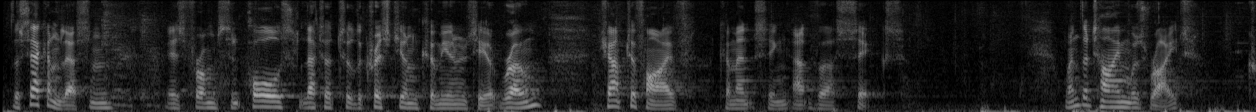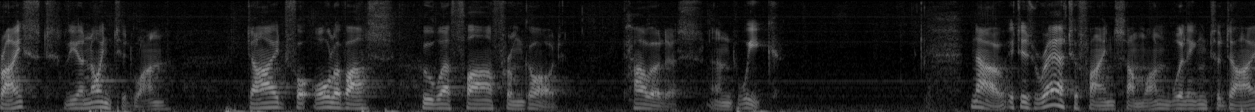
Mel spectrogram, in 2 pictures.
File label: clerk read; Romans 5: V6-11; remembrance; from the 'Voice' translation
